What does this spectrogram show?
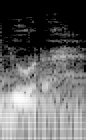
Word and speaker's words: Yura: well similar technically because my birth name is different it's a yura but you Americans always pronounce it somehow like jar so you know I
